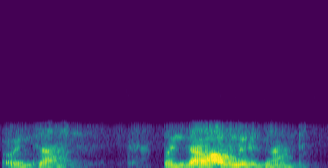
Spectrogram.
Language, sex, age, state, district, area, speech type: Nepali, female, 18-30, West Bengal, Darjeeling, rural, conversation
